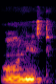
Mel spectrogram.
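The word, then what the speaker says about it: honest: हम इसको क्या पढ़ते हैं? ऑनेस्ट पढ़ते हैं। एच क्या होता है? साइलेंट।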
